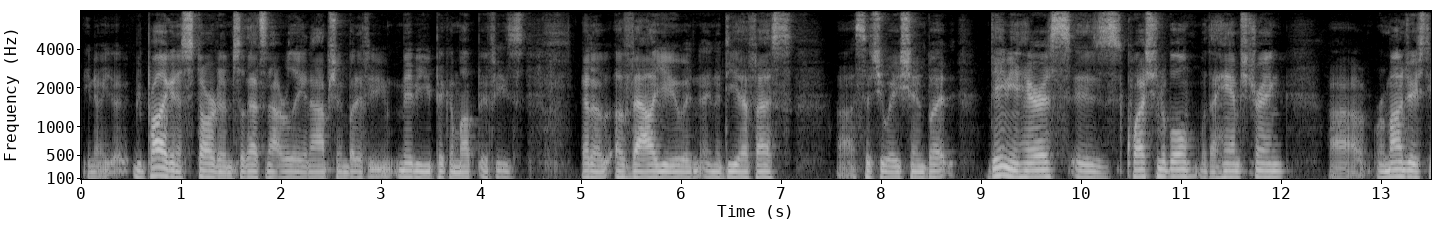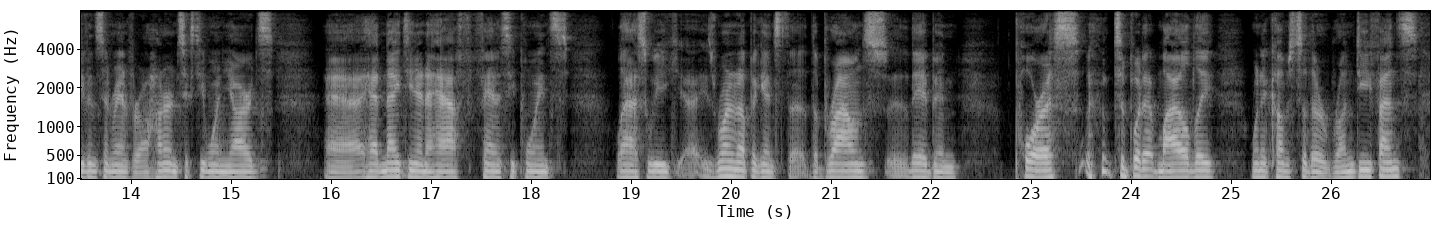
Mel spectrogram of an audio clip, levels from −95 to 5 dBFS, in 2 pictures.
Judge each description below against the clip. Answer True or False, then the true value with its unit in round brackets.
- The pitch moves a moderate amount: False (2.1 semitones)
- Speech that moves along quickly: False (180 wpm)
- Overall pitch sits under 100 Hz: False (115 Hz)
